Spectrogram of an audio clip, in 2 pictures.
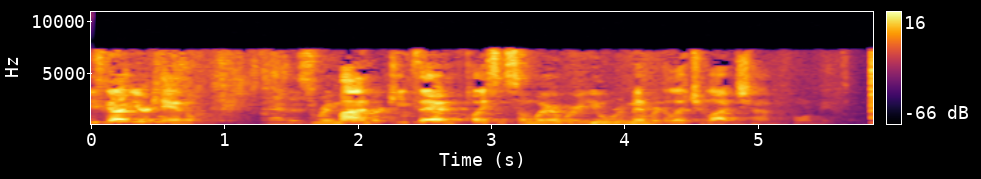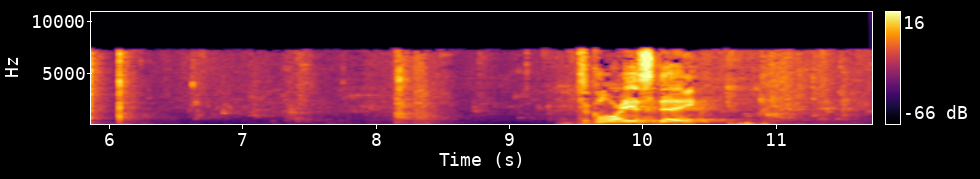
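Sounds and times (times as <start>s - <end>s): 
water sloshing in a baptismal pool at a church baptism: 0.0s - 4.8s, 5.8s - 11.7s
speech: 0.0s - 5.6s, 9.4s - 10.8s.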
